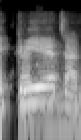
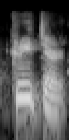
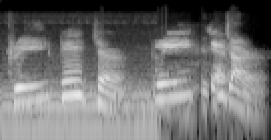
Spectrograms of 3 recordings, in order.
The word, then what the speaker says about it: creature: আচ্ছা আমরা বলি ক্রিয়েচার। দেখেন ক্রিয়েচার, এটা শুধু পড়ে যাওয়ার ব্যাপার না যে আপনি মুখস্থ করে ফেলেন, না, কোনো লাভ নেই যদি উচ্চারণ করতে হয়। উচ্চারণ হবে ক্রিচার। বলেন ক্রিচার।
